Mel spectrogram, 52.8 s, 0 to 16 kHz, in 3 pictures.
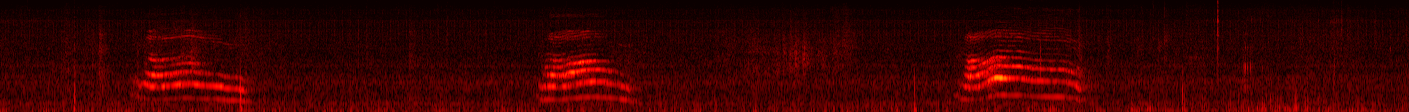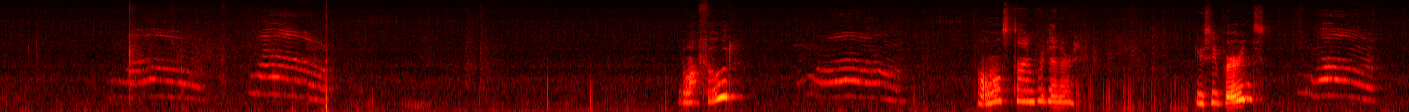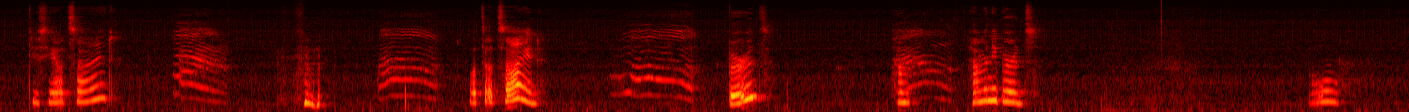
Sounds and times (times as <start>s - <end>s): Meow: 1.6s - 3.2s, 6.7s - 8.0s, 12.0s - 13.6s, 19.0s - 21.7s, 27.5s - 29.0s, 33.8s - 34.9s, 37.4s - 38.1s, 39.9s - 40.8s, 42.8s - 44.0s, 46.5s - 47.2s
Caterwaul: 1.7s - 3.0s, 6.7s - 8.0s, 12.0s - 13.6s, 19.0s - 20.2s, 27.5s - 29.0s, 33.9s - 34.9s, 37.4s - 38.1s, 40.0s - 40.8s, 42.9s - 44.0s, 46.6s - 47.2s
Speech: 26.1s - 27.0s, 29.8s - 31.2s, 32.6s - 33.5s, 35.6s - 36.8s, 41.1s - 42.1s, 44.3s - 44.9s, 47.3s - 48.3s, 51.6s - 52.1s.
